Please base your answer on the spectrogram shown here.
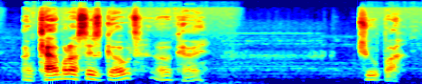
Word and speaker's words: Chupacabras: Chupa. Chupacabras. Okay, so then the CH is pronounced like sh. SH.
